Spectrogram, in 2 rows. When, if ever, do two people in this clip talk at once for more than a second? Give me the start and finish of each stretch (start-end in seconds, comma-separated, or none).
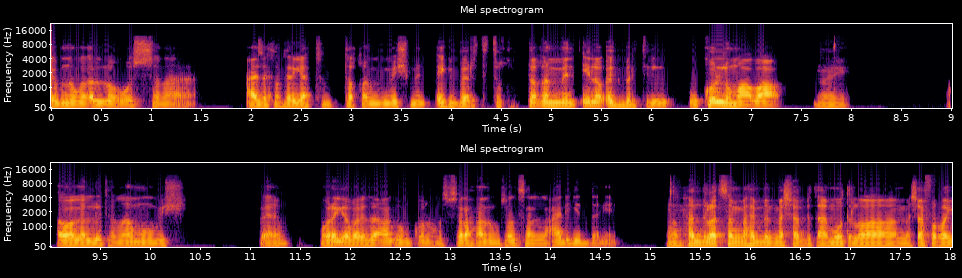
none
